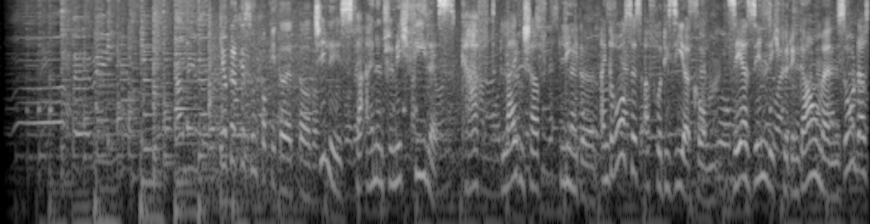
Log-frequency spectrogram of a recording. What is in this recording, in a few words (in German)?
kulinarische doku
